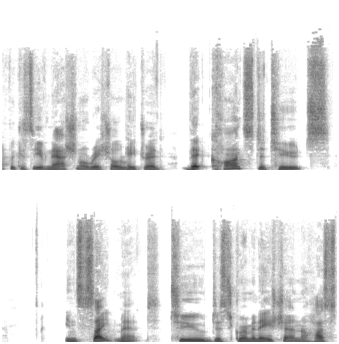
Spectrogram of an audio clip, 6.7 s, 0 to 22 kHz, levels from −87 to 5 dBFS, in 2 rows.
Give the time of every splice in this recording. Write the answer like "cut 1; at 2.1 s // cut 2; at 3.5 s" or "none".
cut 1; at 1.2 s // cut 2; at 1.7 s // cut 3; at 5.0 s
